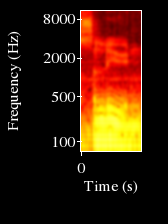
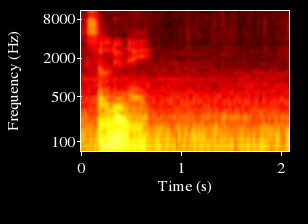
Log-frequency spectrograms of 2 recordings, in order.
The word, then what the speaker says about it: Selûne: It's not Saloon, it's Selûne.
